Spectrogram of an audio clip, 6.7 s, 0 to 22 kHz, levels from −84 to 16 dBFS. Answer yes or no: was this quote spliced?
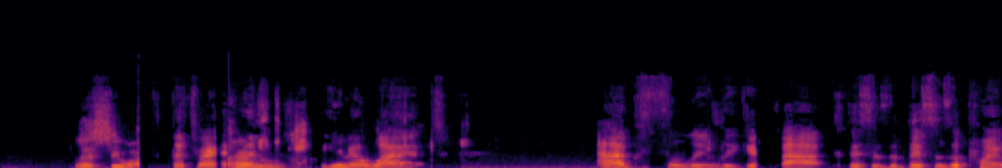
no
